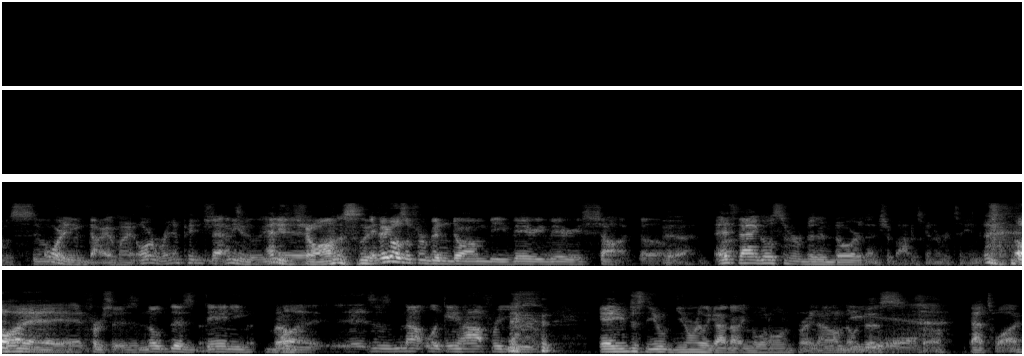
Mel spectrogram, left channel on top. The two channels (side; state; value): left; silent; 56 dB below the other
